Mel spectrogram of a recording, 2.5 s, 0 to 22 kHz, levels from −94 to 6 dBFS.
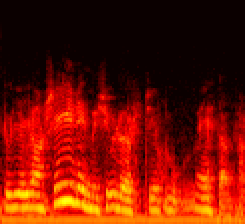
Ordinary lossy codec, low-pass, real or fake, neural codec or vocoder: none; 10.8 kHz; real; none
